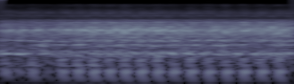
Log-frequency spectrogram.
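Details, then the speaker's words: Motorcycle single-cylinder engine started on a dead spark plug revived with an emergency trick: steady putter of about a dozen even beats a second, no misses or stumbles; idling fine. "Mesinnya udah hidup."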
